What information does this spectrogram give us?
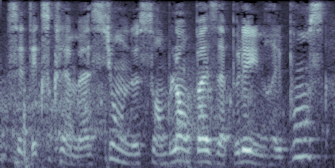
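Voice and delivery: plain reading voice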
